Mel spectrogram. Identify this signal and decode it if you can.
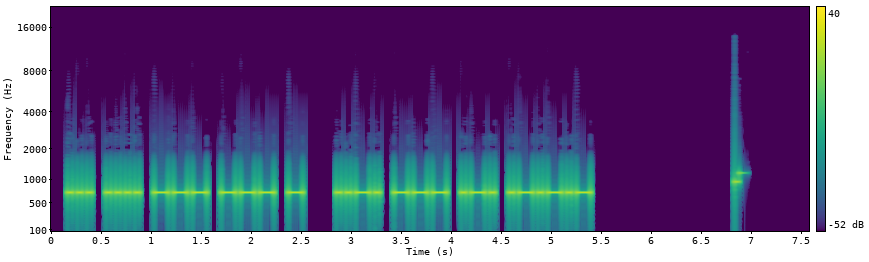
Morse code, heard as a keyed tone, about 25 wpm, 700 Hz. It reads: SHOOT FOR.
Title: Sentences from Top 1400 Words 25wpm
